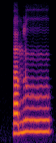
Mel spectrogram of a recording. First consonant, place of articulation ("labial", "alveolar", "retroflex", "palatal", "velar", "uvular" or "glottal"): labial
